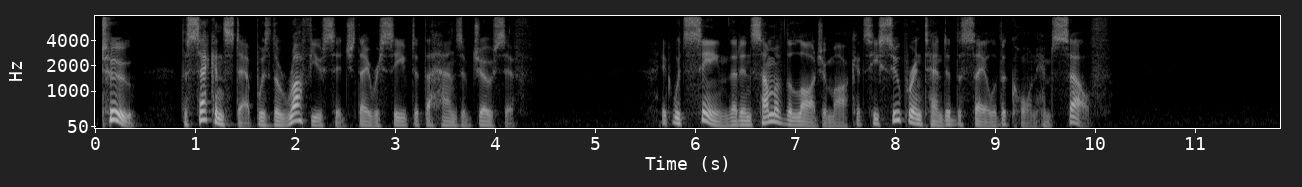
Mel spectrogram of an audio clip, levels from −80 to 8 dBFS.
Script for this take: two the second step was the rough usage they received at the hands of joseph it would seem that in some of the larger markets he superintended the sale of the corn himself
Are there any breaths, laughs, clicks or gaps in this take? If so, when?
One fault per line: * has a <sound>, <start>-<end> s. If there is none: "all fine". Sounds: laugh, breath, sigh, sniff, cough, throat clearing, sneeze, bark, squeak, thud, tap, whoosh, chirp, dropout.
all fine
